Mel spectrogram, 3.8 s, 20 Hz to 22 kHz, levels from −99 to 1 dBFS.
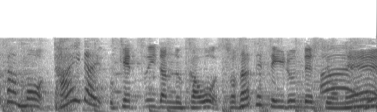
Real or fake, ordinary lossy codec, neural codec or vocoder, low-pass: real; MP3, 32 kbps; none; 5.4 kHz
